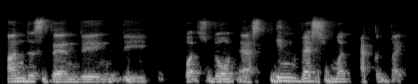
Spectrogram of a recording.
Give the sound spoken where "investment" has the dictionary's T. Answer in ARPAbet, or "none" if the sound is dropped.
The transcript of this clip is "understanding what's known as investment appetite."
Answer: T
